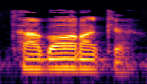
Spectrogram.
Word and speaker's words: تبارک: مثلا کلمه تبارکه، تبارکه، ر در اینجا مفتوحه و باید تفخیم بشه، یعنی درشت تلفظ بشه، اینطور تبارکه.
